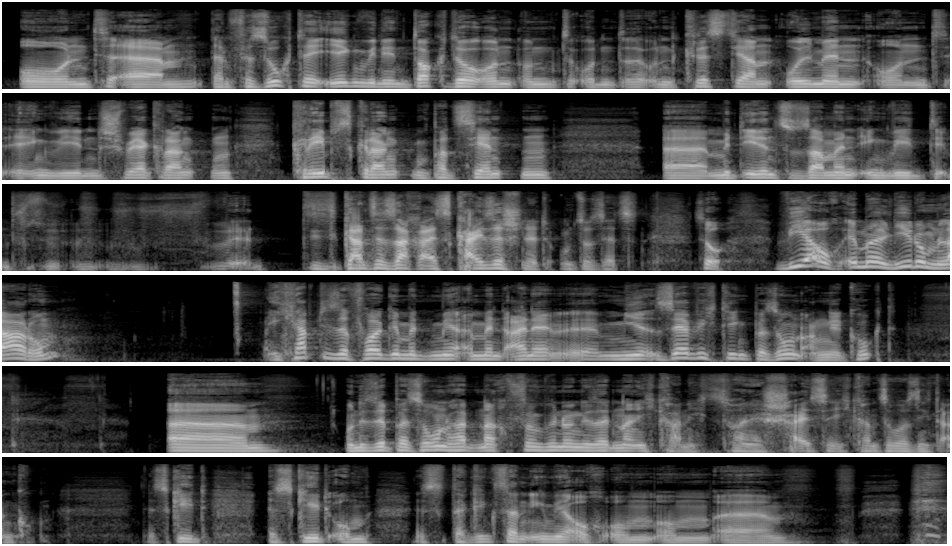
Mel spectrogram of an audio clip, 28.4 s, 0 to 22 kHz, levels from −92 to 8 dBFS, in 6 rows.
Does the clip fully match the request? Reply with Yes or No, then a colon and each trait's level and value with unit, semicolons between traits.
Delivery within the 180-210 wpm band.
Yes: fast, 190 wpm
